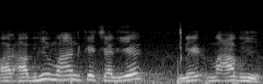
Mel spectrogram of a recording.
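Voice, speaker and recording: Against noticeable background noise, a man talks with a high pitch and ordinary pitch variation. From India, Bihar (Darbhanga). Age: 70s. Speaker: retired educationist, villager. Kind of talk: street interview.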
